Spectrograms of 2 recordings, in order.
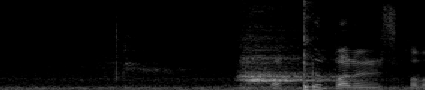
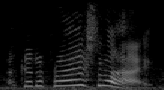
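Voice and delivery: very high mocking squeal of delight; mocking squeaky voice; 10 dB louder than usual. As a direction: squeal it like a giddy kid. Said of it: "Not like Bastard versus Wave".

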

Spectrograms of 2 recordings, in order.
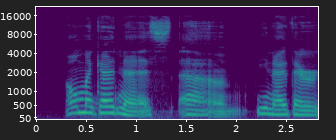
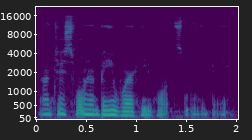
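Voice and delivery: whispered prayer; 7 dB quieter, faster than usual. Real, not acted. Quiet prayerful wish.

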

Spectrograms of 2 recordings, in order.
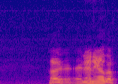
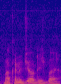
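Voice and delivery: ordinary talk

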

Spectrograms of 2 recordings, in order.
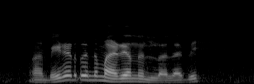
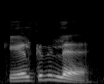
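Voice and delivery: raised voice to be heard on a bad line; calling louder; 3 semitones higher, 9 dB louder than usual. Real, not acted. Streamer asking viewers if they can hear, louder. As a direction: push it out louder so the stream hears you.

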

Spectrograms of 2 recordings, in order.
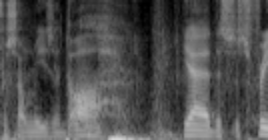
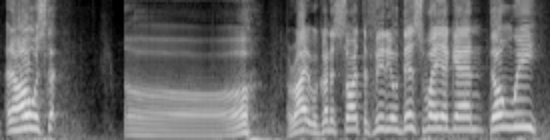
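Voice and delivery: much higher and louder, hyped; hyped shout; 10 semitones higher, 9 dB louder than usual. Real, not acted. Gamer restarting the video, yelling with hype. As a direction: yell it to pump up the round.

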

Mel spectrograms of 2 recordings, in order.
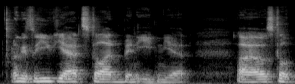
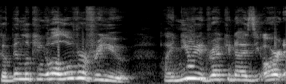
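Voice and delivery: high, loud and fast; excited rush; 8 semitones higher, 7 dB louder, faster than usual. Acted. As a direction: tumble the words out in relief. Excited reunion with lost friend.

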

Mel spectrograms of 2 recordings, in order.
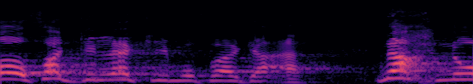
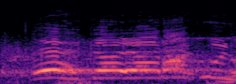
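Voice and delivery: louder call to calm; loud plea; 4 semitones higher, 8 dB louder than usual. Acted. Comrade urging the angry man to calm down, loud. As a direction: urge him loudly to settle. Calming a scuffle.

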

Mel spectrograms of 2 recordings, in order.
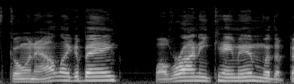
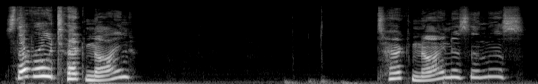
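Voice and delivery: surprised; 9 semitones higher, 3 dB louder than usual. Real, not acted. Reacting to a surprise cameo.

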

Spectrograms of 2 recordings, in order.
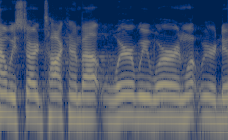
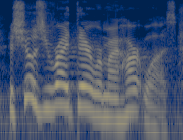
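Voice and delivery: ordinary talk

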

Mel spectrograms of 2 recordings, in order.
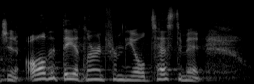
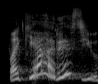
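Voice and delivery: higher, louder excited yeah; eager realization; 8 semitones higher, 7 dB louder than usual. Acted. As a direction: burst out with delighted recognition.

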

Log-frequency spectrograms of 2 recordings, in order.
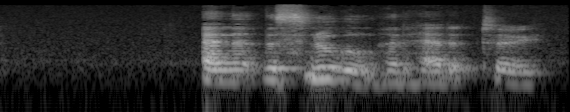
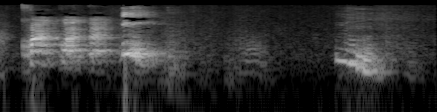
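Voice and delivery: winded quacks; 9 semitones higher, 13 dB louder than usual. Acted. Snuggle kicked, sits down.

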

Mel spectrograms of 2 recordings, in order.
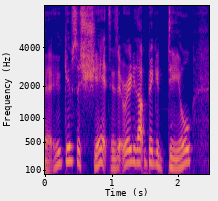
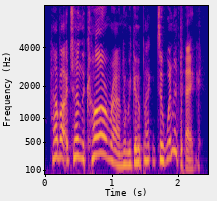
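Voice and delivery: higher mock threat to quit; mocking impression; 8 semitones higher, 3 dB louder, faster than usual. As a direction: put on a high-pitched petulant voice. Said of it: "he is literally like".

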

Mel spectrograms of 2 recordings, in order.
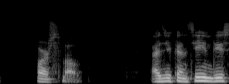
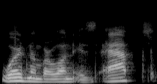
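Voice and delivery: ordinary delivery

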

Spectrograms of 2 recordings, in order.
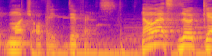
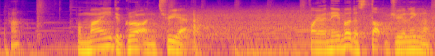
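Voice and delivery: Singlish; 3 semitones higher than usual. Acted. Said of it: "bangsawan like me".

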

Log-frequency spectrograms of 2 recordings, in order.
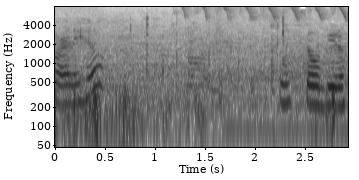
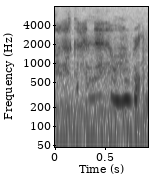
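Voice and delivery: hushed, quick whisper of wonder; 4 semitones higher, 10 dB quieter, much faster than usual. Real, not acted. Parent pointing out a tortoise to her toddler, whispered. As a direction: breathe it out fast so nothing startles.

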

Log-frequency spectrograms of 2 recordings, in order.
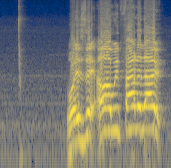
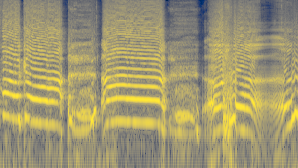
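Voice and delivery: high, loud scream in real fright; terrified scream; 14 semitones higher, 5 dB louder, much slower than usual. Real, not acted. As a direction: shriek at the jump scare. Jump scare in game.

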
